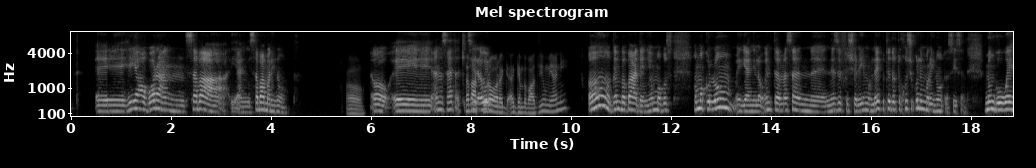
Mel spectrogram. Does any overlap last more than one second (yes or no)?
no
